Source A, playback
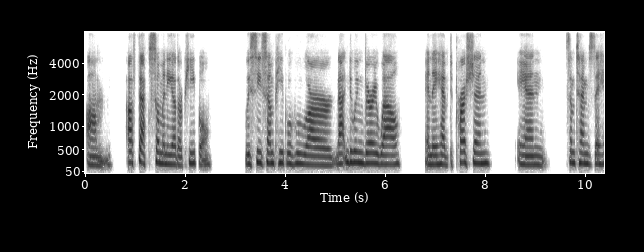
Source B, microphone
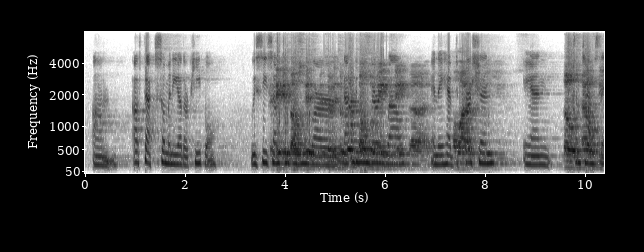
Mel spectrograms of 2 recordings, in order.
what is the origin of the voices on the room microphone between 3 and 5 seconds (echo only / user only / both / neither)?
both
